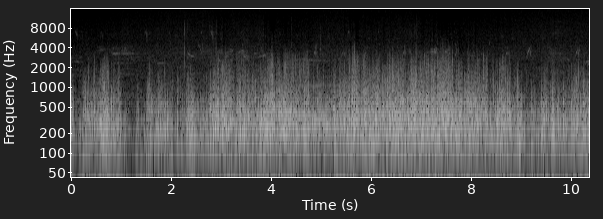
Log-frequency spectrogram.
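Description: Wind buffeting the microphone, an uneven rushing noise that swells and dips throughout.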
